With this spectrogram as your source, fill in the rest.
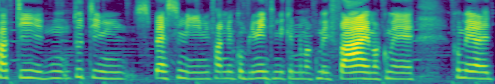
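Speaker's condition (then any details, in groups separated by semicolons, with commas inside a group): Deafness with cochlear implant; deaf from birth in right ear, congenital cytomegalovirus, 2-hour surgery in 2006, 15-stitch scar left head; wears cochlear implant since 2006, external part similar to hearing aid; documented as deaf-mute but speaks plenty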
